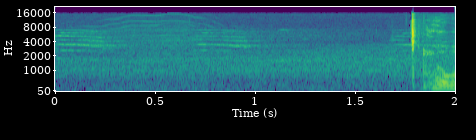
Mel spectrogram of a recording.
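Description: Faint outdoor ambience with a small bird chirping: a quick run of short, high, arching chirps in the first second. A man's voice comes in just at the end.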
